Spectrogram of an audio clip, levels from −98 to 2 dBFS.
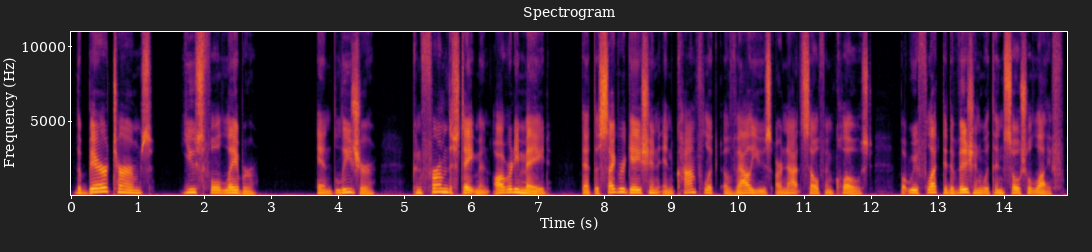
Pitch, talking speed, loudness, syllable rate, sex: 175 Hz, 120 wpm, -19 LUFS, 4.4 syllables/s, female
